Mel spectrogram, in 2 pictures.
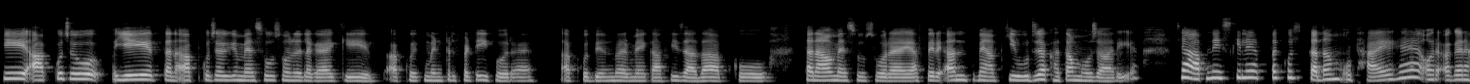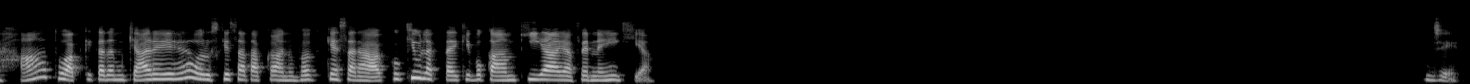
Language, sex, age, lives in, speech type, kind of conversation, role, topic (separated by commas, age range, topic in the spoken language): Hindi, female, 20-24, India, conversation, advice, advisor, ब्रेक लेकर मैं अपनी ऊर्जा और एकाग्रता कैसे सुधार सकता हूँ?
